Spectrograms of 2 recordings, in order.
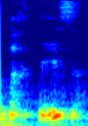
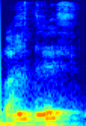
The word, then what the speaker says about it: Barthes: crois, de Roland Barthes, comme il ne sait pas prononcer Roland Roland Barthes, Barthes, il dit Roland Barthez, parce qu'il pense que,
